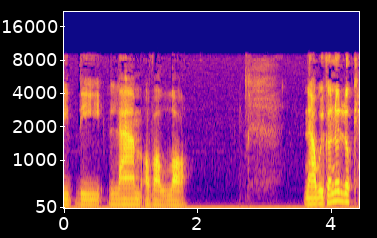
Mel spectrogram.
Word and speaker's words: Allah: the English word lamb if the sound before the name of Allah is either a fat or a then the Lamb of Allah is going to be pronounced in a heavy fashion I or full mouth so the lamb sound will now change to La as in the English word large so it's a very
